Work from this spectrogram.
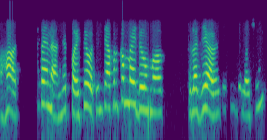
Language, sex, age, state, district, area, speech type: Marathi, female, 30-45, Maharashtra, Nagpur, urban, conversation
